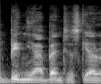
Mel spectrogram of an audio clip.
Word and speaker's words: Viñas Ventisquero: and brand ambassador for binya ventiskero i'd have to say binya bentiskera because we're in chile now we'd have to pronounce visas bees um and um my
